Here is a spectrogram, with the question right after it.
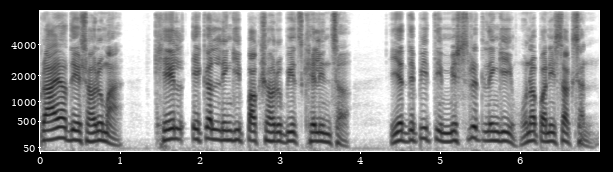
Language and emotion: Nepali, neutral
